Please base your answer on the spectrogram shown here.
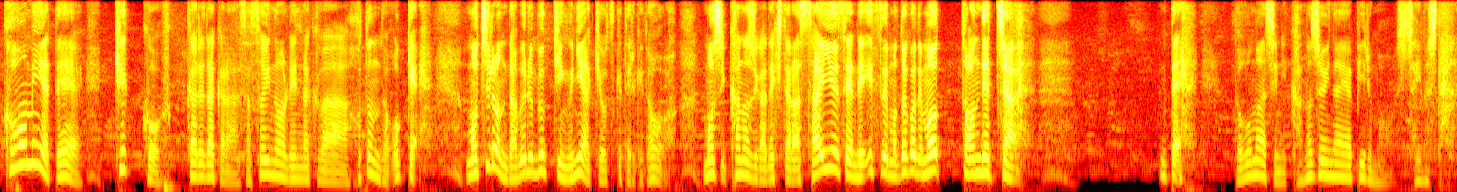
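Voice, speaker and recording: A voice actor performs a Japanese romantic audio drama monologue as an eager, lovestruck, easily flustered young man who is the eldest brother. The voice is lively and high, the delivery fast, giddy and eager, chatty, self-deprecating and earnest, with hesitant asides.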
